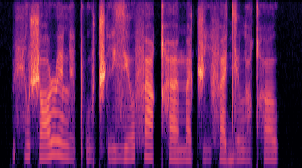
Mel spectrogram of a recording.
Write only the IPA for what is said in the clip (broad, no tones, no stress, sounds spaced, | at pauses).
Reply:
ç u ʃ ɒ ɹ e l e̤ pʼ ṳ t͡ʃʼ i̤ zʲ o f æ qʰ e m æ t͡ʃ i̤ f æ dʲ o l ṳ qʰ u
